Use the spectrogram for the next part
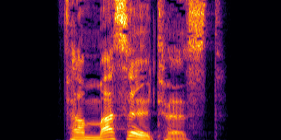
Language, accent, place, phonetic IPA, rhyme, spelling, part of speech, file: German, Germany, Berlin, [fɛɐ̯ˈmasl̩təst], -asl̩təst, vermasseltest, verb, De-vermasseltest.ogg
- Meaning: inflection of vermasseln: 1. second-person singular preterite 2. second-person singular subjunctive II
